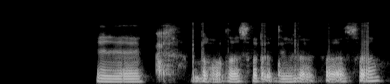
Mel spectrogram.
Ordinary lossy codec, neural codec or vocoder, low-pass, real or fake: Opus, 64 kbps; vocoder, 22.05 kHz, 80 mel bands, HiFi-GAN; 7.2 kHz; fake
